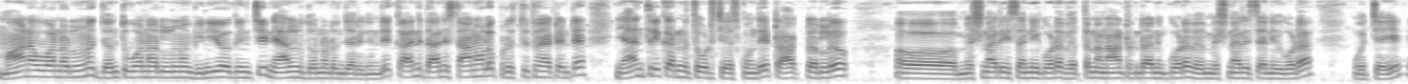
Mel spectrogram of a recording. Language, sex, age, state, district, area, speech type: Telugu, male, 45-60, Andhra Pradesh, Vizianagaram, rural, spontaneous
